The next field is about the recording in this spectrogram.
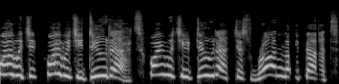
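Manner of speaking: loud, very high, baffled put-on Irish accent. Retelling how locals questioned a friend for running: put-on Irish accent. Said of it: "Excuse my Irish accent".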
